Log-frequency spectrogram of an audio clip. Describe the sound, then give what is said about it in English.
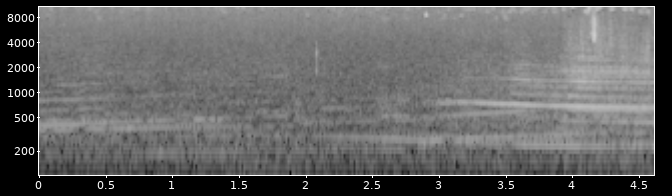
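GT3 race car engines on track, including an Aston Martin V12 Vantage, drone steadily, then swell louder near the end as a high, rising whine cuts in, like cars passing at speed. No one speaks. “CS Sport car, the third in the row here, but the quicker of the three cars at the moment on track.”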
